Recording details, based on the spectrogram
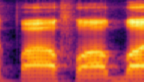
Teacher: पा वर्ग, ये बोला जाता है होंठ से, पा, फा, बा, ये सब में उसमें ओंठ, उच्चारण स्थान क्या हो जाएगा, ओंठ, होस्ट। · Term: ओष्ठ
